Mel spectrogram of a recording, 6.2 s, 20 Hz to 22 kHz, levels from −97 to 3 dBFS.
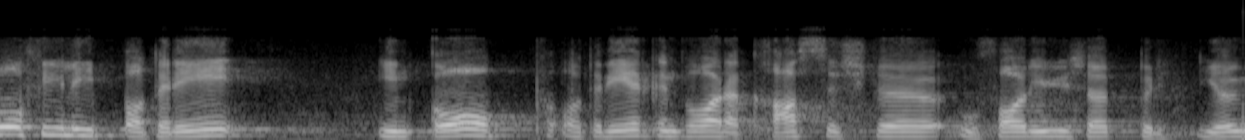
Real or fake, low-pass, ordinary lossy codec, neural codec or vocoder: fake; 7.2 kHz; Opus, 24 kbps; codec, 16 kHz, 6 kbps, DAC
